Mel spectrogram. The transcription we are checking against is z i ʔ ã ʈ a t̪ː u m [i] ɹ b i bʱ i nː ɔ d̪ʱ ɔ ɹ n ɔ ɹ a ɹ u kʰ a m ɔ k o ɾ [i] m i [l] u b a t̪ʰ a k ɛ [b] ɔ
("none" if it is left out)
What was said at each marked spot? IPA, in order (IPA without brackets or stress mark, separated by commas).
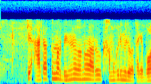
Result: a, i, l, b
